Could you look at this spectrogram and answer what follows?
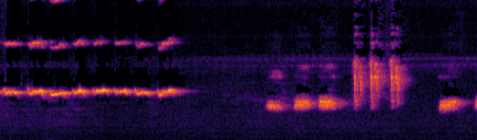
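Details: Chalk-browed mockingbird song: a fast series of clear, piping whistled notes repeated evenly for two seconds, a brief pause, then lower warbled phrases mixed with harsh buzzy bursts.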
